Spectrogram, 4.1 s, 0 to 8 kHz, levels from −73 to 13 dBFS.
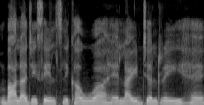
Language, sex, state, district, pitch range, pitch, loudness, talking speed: Hindi, female, Chhattisgarh, Korba, 185-200 Hz, 195 Hz, -17 LUFS, 130 wpm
